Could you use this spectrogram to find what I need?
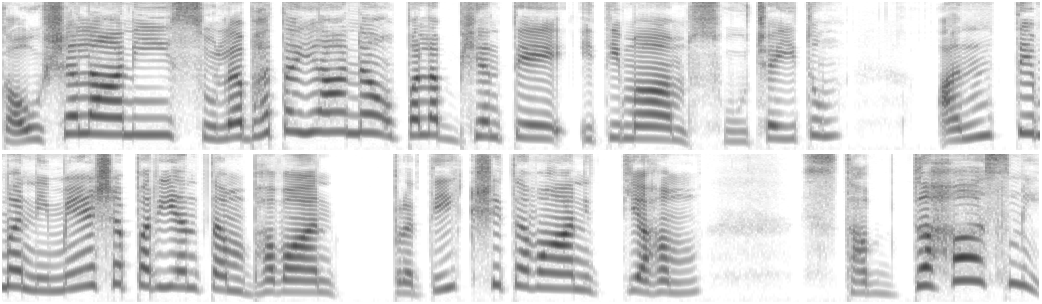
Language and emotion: Sanskrit, disgusted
